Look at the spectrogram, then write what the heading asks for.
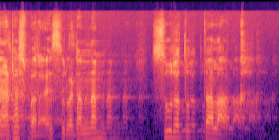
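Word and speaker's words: طلاق: দেখেন কোরআন শরীফের একটা সূরা আছে 28 পারায়, সূরাটার নাম সূরাতুত তালাক। তালাক আমরা যেটা তালাক বলি ওটা আসলে শব্দটা উচ্চারণ হবে তলাক। তৈ দিয়ে, তো তা দিয়ে না।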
